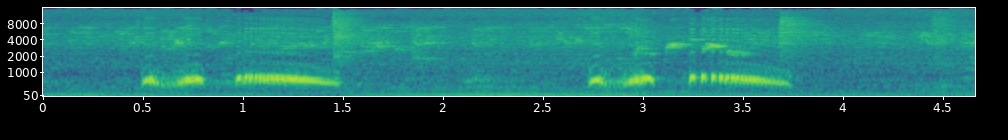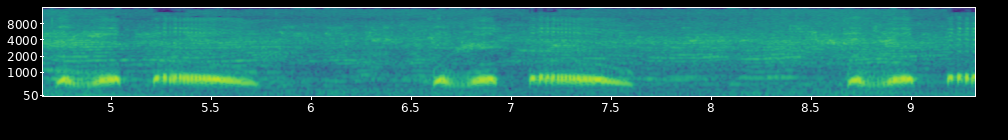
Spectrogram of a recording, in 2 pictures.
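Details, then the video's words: Spotted dove, the 'giọng còi' (whistle-voice) type, calling to provoke wild doves. Phrases of two brief notes followed by a longer, downward-sliding coo repeat about every two seconds, against soft high-pitched twittering. "Chim cu gáy GIỌNG CÒI te te kích bổi cực sung, giọng nhạy bổi kích cu gáy bổi nhanh gáy"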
